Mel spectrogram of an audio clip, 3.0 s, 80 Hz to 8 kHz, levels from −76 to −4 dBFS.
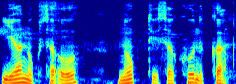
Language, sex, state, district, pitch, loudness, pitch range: Garo, male, Meghalaya, South Garo Hills, 120 Hz, -21 LUFS, 105-135 Hz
